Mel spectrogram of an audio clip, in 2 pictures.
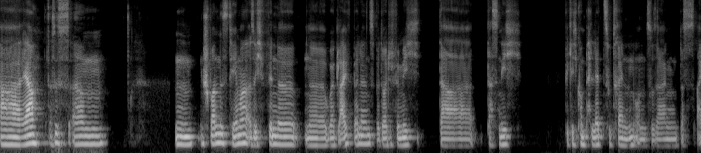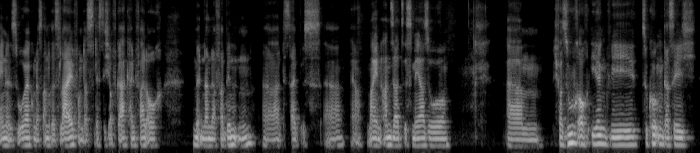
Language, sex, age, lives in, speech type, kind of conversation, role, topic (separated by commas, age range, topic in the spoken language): German, male, 25-29, Germany, conversation, podcast, guest, Was bedeutet für dich konkret eine gute Balance zwischen Arbeit und Privatleben?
